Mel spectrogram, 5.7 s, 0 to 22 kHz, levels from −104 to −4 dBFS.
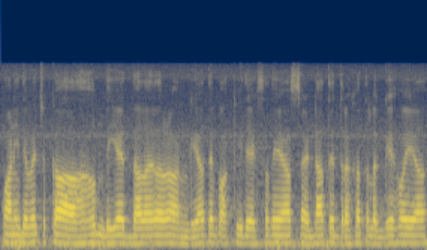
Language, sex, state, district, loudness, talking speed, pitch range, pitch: Punjabi, male, Punjab, Kapurthala, -17 LUFS, 265 wpm, 120-125 Hz, 120 Hz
